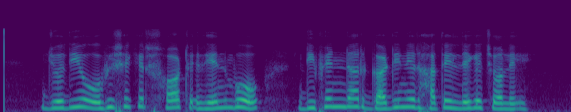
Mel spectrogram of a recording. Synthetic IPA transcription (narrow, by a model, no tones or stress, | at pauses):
d͡ʑod̪ioobʱiʃekeɾʃɔʈɾenbo | ɖipʰeɳɖaɾɡaɾɖineɾɦat̪eleɡet͡ɕɔle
